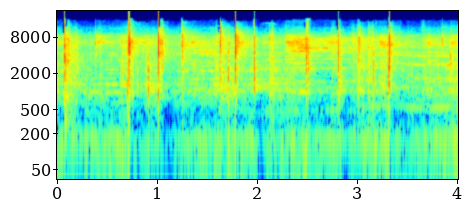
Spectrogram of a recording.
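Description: Clear plastic blister packaging of a motorcycle piston kit crackling and snapping as it is pried open by hand, in irregular sharp clicks, over background music.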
